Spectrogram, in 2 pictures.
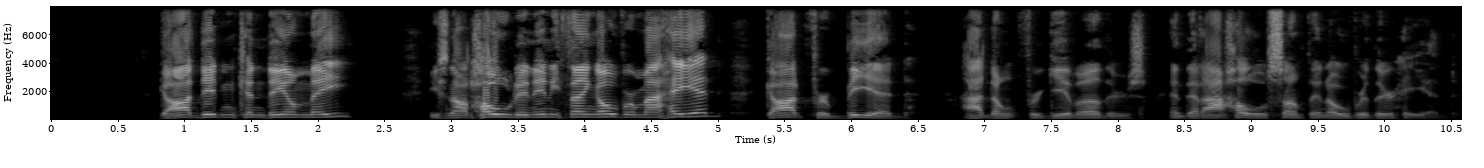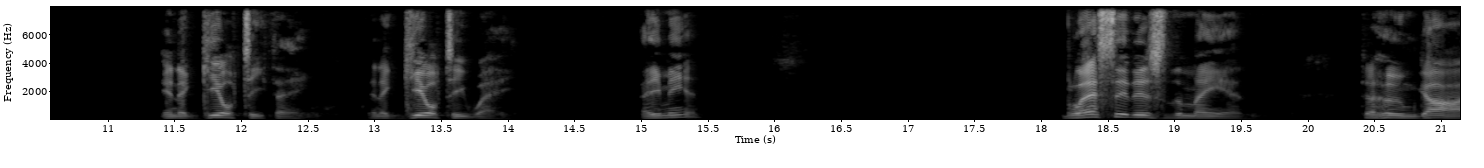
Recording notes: Live Wednesday Evening Service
